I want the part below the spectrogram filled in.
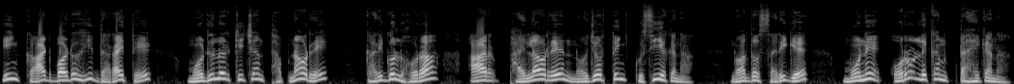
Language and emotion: Santali, happy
